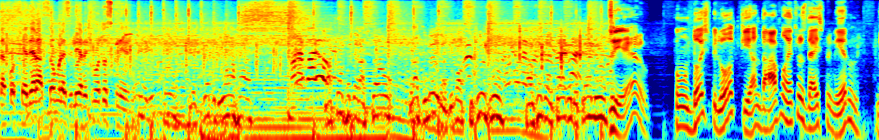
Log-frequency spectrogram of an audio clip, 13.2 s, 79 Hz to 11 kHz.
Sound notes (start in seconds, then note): 2.6 muffled announcement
